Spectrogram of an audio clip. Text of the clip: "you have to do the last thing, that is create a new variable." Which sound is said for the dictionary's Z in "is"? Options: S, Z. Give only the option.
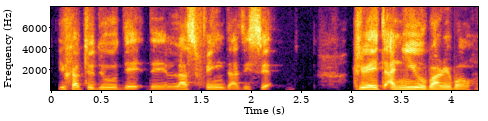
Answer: S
